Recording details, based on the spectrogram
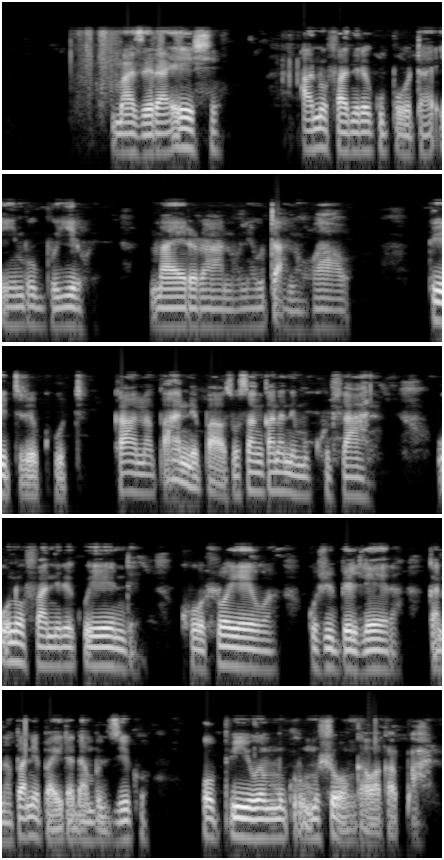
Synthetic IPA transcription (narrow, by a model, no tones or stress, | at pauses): mazeɾaʔeʃe̞ | ano̞faniɾekupo̞̰taʔḭimbobʱuirwe | mae̞ɾerano̞ne̞uta̰no̞ɦwaːwo̞ | kiitirḛkṵti̥ | kanapa̰ne̞̰pa̰zo̞saŋɡanane̞mukʰuɬani | ṵno̞fanirekue̞nde | koɬo̞jewa | kuʐibʱe̞ɮeɾakanapane̞pa̰ḭtaɗambud͡ziko̞ | opiwe̞mukurṵmuʃo̞̰ŋɡa̰wa̰ka̰kwaːna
